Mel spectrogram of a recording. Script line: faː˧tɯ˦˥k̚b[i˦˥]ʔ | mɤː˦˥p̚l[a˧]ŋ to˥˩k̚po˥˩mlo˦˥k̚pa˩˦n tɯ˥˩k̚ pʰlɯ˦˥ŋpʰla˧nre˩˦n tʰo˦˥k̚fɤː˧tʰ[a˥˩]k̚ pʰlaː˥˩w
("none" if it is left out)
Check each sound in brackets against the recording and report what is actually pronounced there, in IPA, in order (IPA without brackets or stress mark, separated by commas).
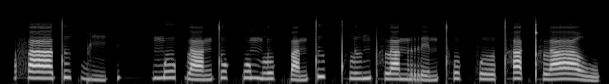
i˨˩, a˩˦, a˥˩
